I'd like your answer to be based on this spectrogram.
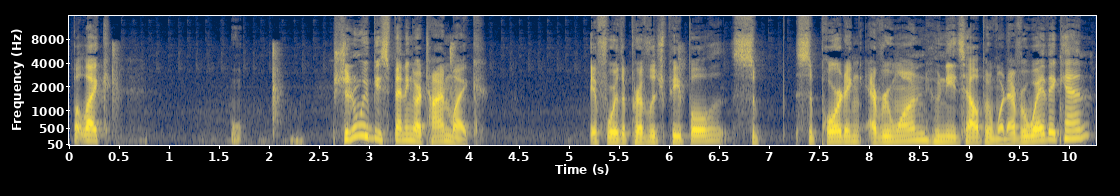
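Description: A man's voice: fairly high pitch, animated, moderate pace, pauses often, a bit bright. A man who teaches writing, talking in a casual podcast chat. He rambles through his points with many restarts. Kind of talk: casual conversation.

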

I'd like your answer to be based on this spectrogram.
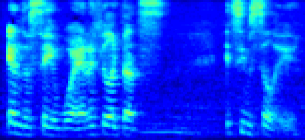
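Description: Speaking with a lowish voice, a Minnesota college student in her twenties gives quick, casual answers in an interview, frequently restarting and filling gaps with "like." Slight background noise is present.

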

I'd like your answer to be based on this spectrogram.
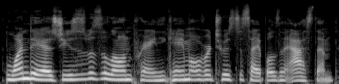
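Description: A woman reading a Bible passage aloud in brisk, even, scripted narration. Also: medium pitch, no echo, clean studio sound. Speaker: Bible reader.

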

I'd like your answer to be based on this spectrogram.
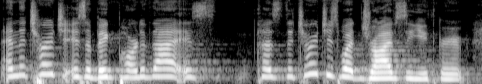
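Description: Young female, high-pitched, youth group speaker reading a prepared church testimonial, reverberant hall. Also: moderate pace, dark tone. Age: teens to young adult. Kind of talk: prepared short speech to a congregation. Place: large church room.

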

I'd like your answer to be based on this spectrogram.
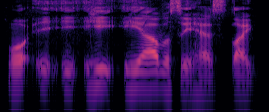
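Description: A man's voice: mid-range voice, fast talker, no echo, studio quality. A man co-hosting a casual podcast, rambling and musing aloud with lots of fillers. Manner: rambling, musing, many fillers like "you know what I'm saying". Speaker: podcast co-host. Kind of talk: casual chat.

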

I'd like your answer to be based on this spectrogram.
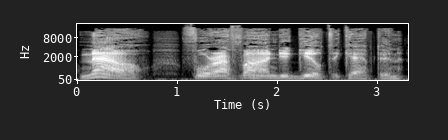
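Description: A bossy cartoon frontier judge with an exaggerated drawl bangs out his rulings. His tone is bright and cutting, his pitch leaps around, and he takes his time over every word. The sound is dry and close. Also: lively intonation, slow pace, gravelly, no echo, heavily acted. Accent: exaggerated Old West drawl. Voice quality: loud, bossy, folksy. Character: blustering frontier saloon judge, male, middle-aged. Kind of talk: cartoon voice acting.

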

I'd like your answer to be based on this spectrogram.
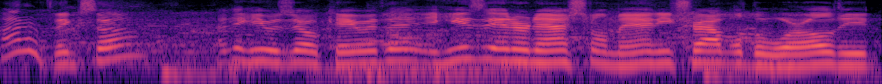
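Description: A man's voice: high-pitched, fast talker. A man from Southern California, hosting a podcast and chatting casually with strangers outdoors, teasing and laid-back. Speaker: podcast host asking questions. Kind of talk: casual street chat. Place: outdoors on a busy city street. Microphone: handheld recorder. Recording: busy street with music and crowd. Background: music and crowd chatter.

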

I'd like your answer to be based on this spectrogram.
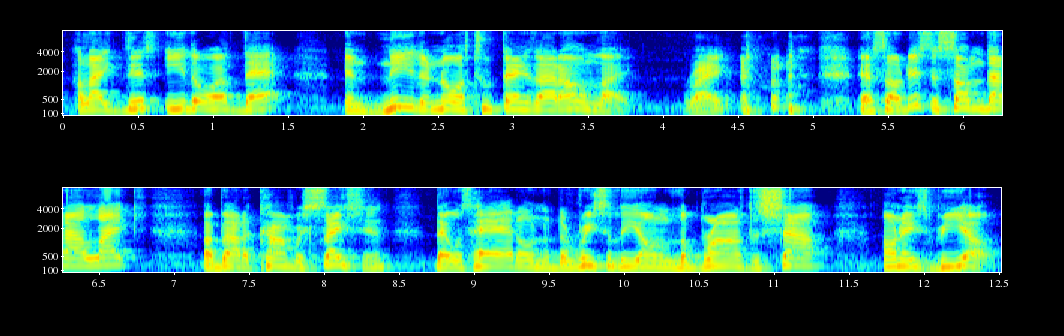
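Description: A man's voice: sits high, bright, forceful tone. A man from Oklahoma hosting a podcast, talking casually and checking in with "right?" between points. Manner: conversational, frequent "right?" asides. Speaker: podcast host. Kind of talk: casual commentary.

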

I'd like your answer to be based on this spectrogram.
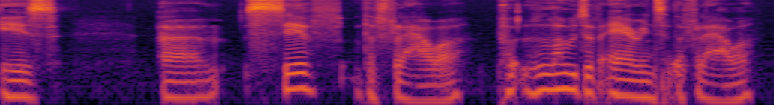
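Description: Gravelly guy rambling on. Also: fairly low pitch, expressive, slow, warm tone, dry recording. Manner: rambling, self-deprecating, sweary. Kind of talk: casual chat.

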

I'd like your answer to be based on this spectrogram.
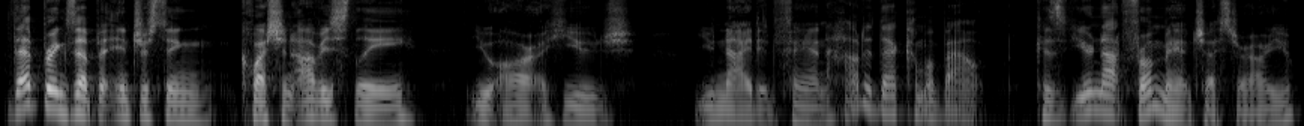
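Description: Male host, casual interview, friendly questions, lowish voice, dry sound. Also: animated, normal speed, creaky, hardly any pauses, no room sound.

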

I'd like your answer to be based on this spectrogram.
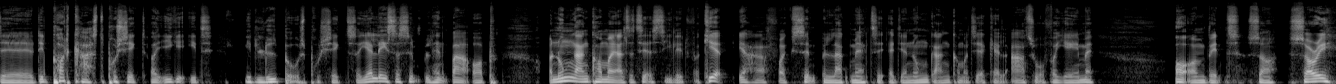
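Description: A man's voice: fairly low pitch, no echo, studio quality. A man reading a children's story aloud for his podcast, casual and self-deprecating between chapters. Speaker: podcast host and reader.

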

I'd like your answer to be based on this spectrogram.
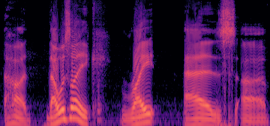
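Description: A man's voice: lowish voice, very animated, drawn-out words, no echo. A young man hosting a podcast, chatting casually in a laid-back, joking storytelling way. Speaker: podcast host. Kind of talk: casual chat.

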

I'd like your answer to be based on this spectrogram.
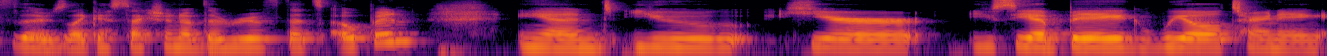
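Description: A woman's voice: medium pitch, a bit bright. A woman narrating a tabletop game as game master, describing scenes with hesitant fillers.

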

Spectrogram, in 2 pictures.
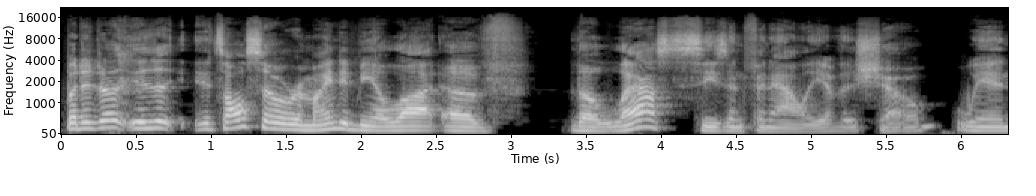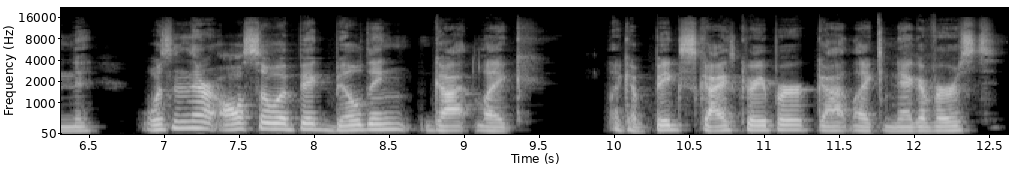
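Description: A man's voice: medium pitch, animated, unhurried, fairly bright tone. A man co-hosting a podcast with casual, wry show commentary. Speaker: podcast co-host.

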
